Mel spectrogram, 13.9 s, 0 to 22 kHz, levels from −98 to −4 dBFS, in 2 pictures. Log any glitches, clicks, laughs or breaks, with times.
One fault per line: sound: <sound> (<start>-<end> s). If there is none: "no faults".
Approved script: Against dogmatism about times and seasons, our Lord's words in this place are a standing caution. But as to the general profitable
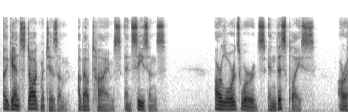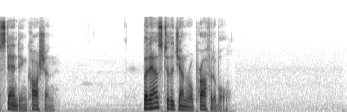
no faults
